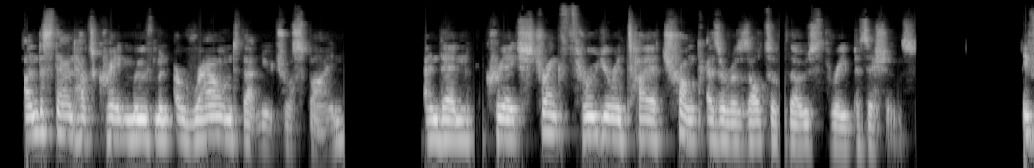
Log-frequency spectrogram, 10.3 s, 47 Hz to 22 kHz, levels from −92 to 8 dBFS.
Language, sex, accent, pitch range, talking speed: English, male, British, 125-155 Hz, 145 wpm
